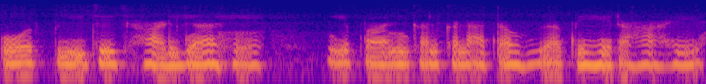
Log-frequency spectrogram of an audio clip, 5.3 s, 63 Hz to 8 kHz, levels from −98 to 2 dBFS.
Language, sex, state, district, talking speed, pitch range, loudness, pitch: Hindi, female, Uttar Pradesh, Etah, 125 wpm, 185-205 Hz, -33 LUFS, 195 Hz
